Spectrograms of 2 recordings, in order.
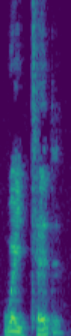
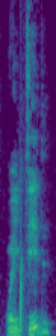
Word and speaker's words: waited: far so good now how do you pronounce these three different words is it way ted la ved were kid no of course not doesn't sound good so how do we pronounce these words so the first one is weighted the second one loved and the third one worked so you can see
